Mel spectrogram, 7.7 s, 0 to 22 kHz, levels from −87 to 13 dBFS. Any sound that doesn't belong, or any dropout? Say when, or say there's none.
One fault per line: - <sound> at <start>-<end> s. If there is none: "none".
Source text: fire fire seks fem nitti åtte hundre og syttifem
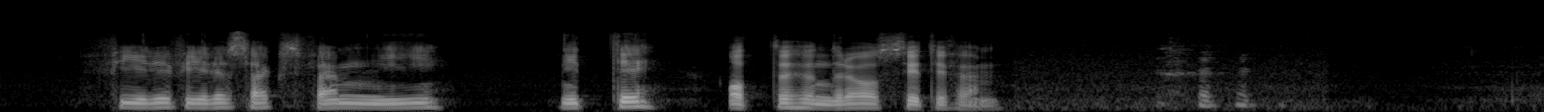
- laugh at 5.8-6.5 s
